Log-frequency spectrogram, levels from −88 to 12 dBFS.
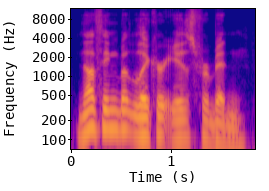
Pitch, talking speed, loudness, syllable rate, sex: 110 Hz, 165 wpm, -17 LUFS, 5.3 syllables/s, male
